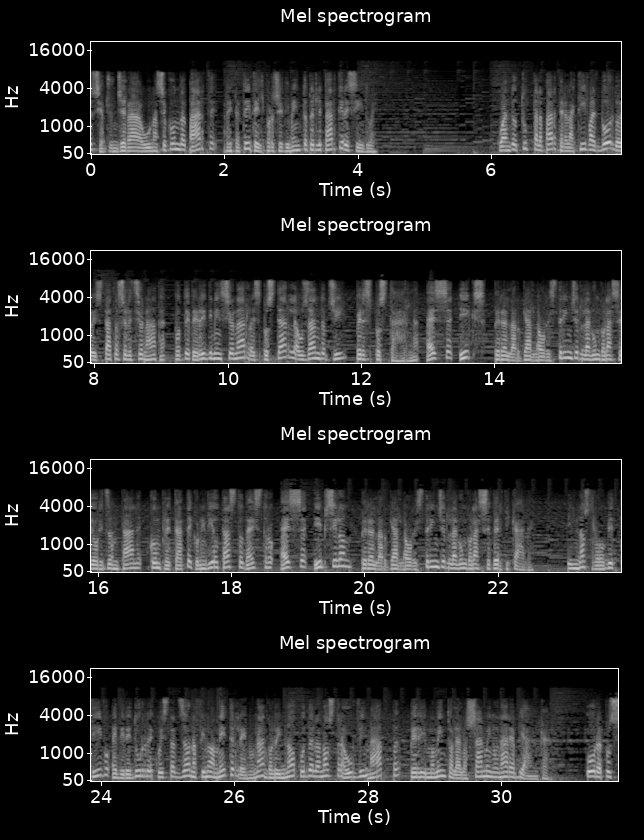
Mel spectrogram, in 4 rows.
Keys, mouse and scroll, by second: 0.4 shift+l, 2.1 shift+l, 7.1 s, 12.1-14.4 drag, 12.9 g, 16.4-17.5 drag.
